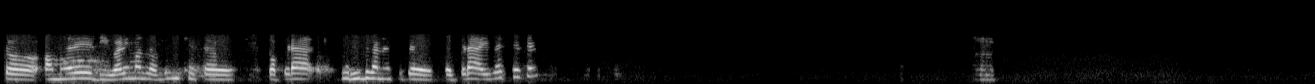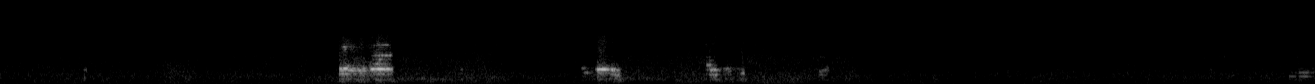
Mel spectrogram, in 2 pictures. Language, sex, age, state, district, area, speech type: Gujarati, female, 18-30, Gujarat, Valsad, rural, conversation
